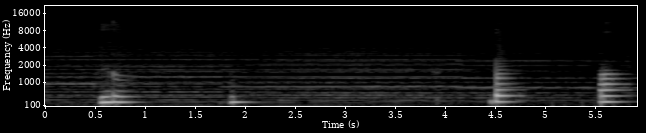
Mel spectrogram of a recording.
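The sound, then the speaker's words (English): A choppy, garbled voice on a call cuts in and out, with four brief clipped bursts of sound separated by gaps of near silence over a faint steady hum. “you're breaking up a little.”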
